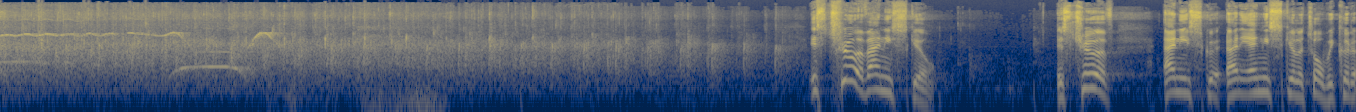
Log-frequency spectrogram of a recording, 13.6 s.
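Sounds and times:
audience applause: 0.0 - 8.1
speech: 8.1 - 9.4, 10.6 - 13.5.

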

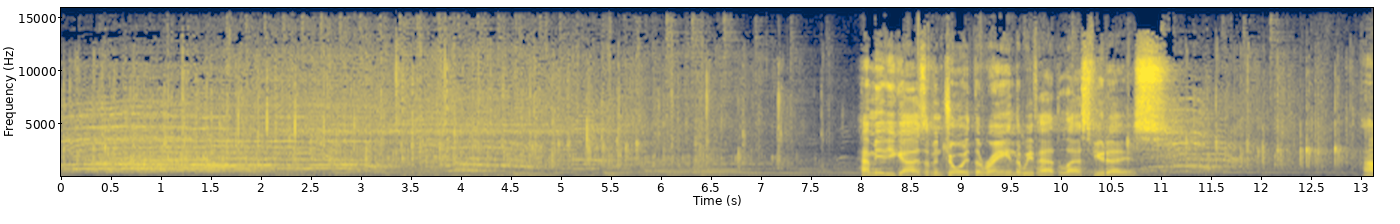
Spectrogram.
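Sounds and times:
audience shouting praise and cheering: 0.0 - 6.0, 10.8 - 12.1
speech: 8.0 - 11.1.

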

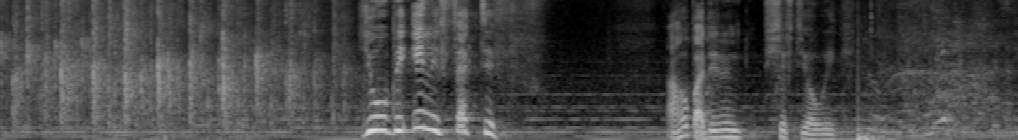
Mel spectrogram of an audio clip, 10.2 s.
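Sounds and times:
audience clapping: 0.0 - 3.7
speech: 3.6 - 5.2, 6.7 - 8.6
laughter: 8.7 - 10.1.

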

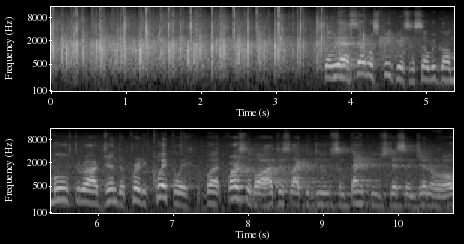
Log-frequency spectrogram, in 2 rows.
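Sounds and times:
crowd applauding: 0.0 - 4.8
speech: 3.6 - 10.7.

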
